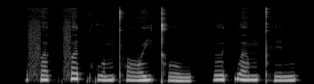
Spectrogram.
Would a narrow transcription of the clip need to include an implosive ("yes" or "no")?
no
